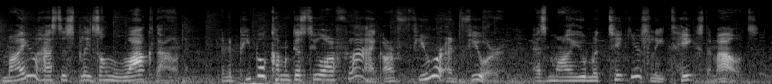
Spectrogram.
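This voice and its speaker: A woman streamer reading a game's narration aloud, mixed with casual, expressive commentary. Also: fairly low pitch, normal speed, music in the background. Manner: expressive, animated asides. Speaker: let's play streamer.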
